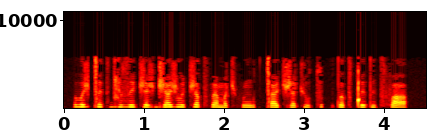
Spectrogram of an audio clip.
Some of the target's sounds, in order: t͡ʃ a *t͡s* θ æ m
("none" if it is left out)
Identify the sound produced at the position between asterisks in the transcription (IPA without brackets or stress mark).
t͡s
